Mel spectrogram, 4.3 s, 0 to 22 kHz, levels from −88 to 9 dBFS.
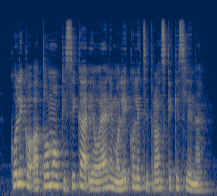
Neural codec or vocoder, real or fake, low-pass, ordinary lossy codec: none; real; 14.4 kHz; none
